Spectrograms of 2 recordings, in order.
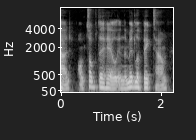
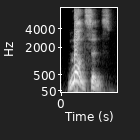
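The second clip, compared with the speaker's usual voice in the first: loud, higher, curt dismissal; rude; 4 semitones higher, 12 dB louder than usual. A narrator's reading. Mister Uppity interrupting the king, rude outburst. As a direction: cut in rudely and loudly. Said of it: "said Mister Uppity rudely".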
